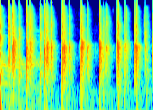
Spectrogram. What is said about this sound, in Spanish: Un aplauso con delay, ¿viste? Porque ya se había ido el día.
